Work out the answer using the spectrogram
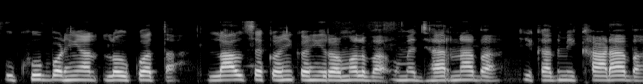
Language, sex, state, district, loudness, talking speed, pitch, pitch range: Bhojpuri, female, Bihar, Muzaffarpur, -15 LUFS, 150 wpm, 200 Hz, 195-205 Hz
